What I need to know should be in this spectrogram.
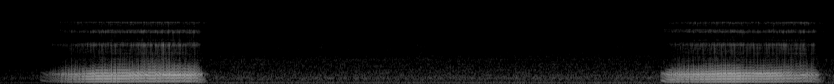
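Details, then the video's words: Nino, a French Bulldog, snoring indoors: two long, rasping, buzzy breaths about five seconds apart, each lasting roughly a second and a half, with quiet breathing between. "French Bulldog... Nino...tu ronfles !!"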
